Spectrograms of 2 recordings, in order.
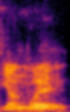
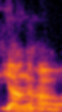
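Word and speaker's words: Younghoe: I don't even care if people want to sit there and say his name's Young Wei. No, it's Young Ho, all right? If I'm not mistaken.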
